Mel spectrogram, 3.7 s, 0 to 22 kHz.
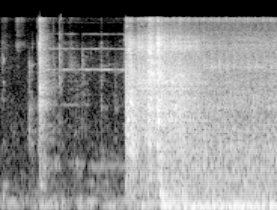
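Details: Honda Verza 150 single after a top-set piston kit replacement (it had run out of oil and sounded rough): short crank, catches quickly, settles into a steady, even idle with no knocking or ticking; healthy.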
